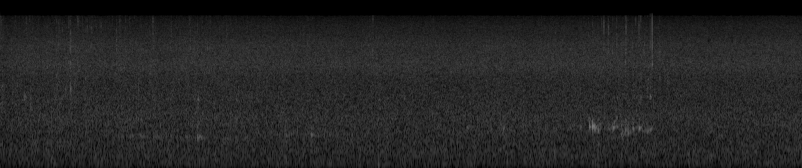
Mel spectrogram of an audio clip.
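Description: Steady hiss of a gas camping stove burning under a metal pot of water, with water being poured into the pot, and a few faint clinks about six seconds in.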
